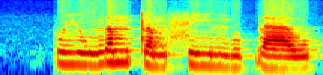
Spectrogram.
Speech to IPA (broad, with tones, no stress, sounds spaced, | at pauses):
kʷ iː˨ w ŋ ɐ˧ m t̪ ɐ˨ m s iː˨ m uː˨˥ p̚ l aː˧ w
